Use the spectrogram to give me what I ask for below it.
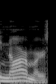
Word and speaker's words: Narmer: At the top are the symbols for catfish, phonetically nar, and chisel, phonetically mer. In the center, we see Narmer standing tall with the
